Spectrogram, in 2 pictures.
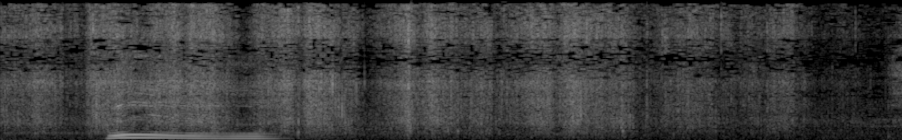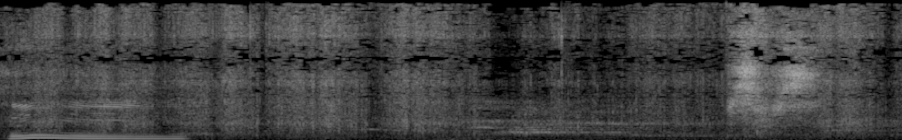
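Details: Two matching meows about four seconds apart come from a hungry black kitten hiding under trees while waiting to be fed; each call briefly rises, then falls and holds, with light rustling and crackling between them.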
